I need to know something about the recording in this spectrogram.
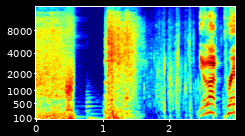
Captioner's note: crash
